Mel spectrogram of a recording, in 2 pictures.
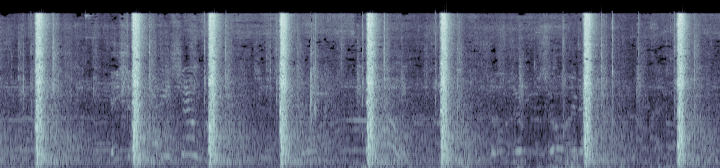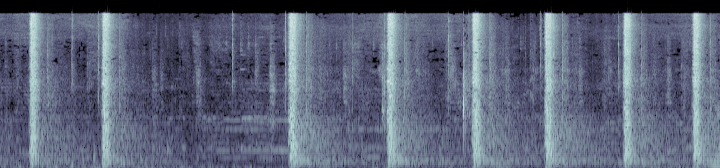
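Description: Slow, steady semi-automatic fire from a compact pistol-style firearm: about eighteen single shots at roughly one per second. Each report ends in a short echo.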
